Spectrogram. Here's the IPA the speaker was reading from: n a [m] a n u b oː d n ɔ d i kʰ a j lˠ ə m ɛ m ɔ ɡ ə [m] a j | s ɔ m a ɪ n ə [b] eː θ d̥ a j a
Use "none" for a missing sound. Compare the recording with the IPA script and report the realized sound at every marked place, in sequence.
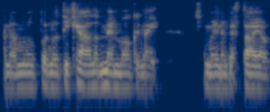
m, n, b

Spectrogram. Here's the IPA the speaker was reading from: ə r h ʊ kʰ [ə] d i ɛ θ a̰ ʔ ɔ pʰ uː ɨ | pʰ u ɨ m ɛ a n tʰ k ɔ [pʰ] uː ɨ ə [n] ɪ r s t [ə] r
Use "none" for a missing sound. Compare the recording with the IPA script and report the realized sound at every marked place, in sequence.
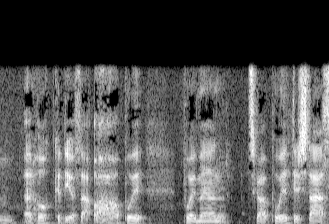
ə, pʰ, d, a

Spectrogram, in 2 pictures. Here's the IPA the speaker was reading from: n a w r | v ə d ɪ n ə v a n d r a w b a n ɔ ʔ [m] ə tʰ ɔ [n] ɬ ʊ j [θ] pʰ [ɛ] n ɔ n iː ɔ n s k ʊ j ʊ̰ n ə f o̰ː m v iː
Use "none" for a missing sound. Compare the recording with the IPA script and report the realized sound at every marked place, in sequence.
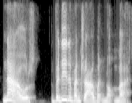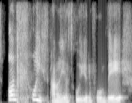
m, n, θ, a

